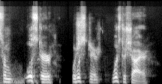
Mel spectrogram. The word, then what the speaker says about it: Worcester: yeah because it's from worcester worcester worcestershire like warcester mass they call it worcester instead of worchester or woos now is it from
